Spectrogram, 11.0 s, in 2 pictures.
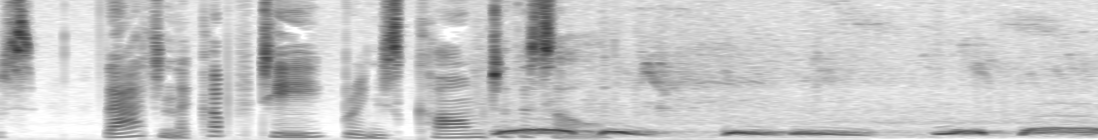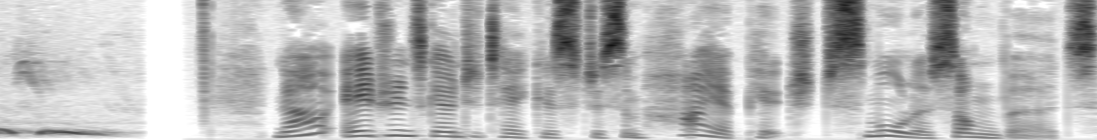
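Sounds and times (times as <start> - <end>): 
speech: 0.0 - 3.4, 6.9 - 10.9
pigeon or dove cooing outdoors near garden bird feeders: 2.4 - 6.2.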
